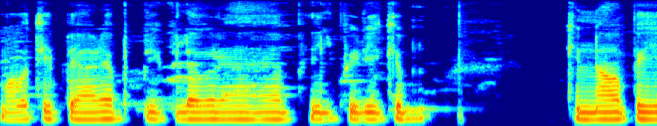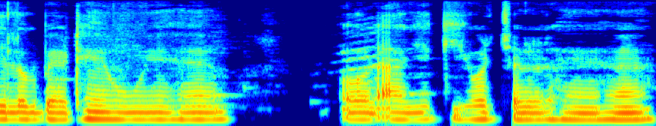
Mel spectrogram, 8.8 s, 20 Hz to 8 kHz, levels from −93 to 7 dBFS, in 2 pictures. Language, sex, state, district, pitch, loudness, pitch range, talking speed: Hindi, male, Bihar, Muzaffarpur, 125 Hz, -18 LUFS, 120-130 Hz, 155 wpm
